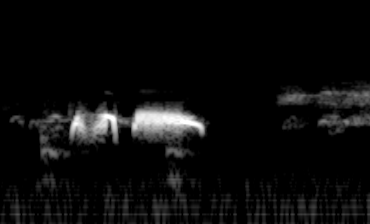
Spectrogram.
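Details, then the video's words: Spotted dove used as a lure to draw birds in and spark a singing duel: two short low notes and a held coo, followed after a pause by a higher, chattering call from another bird. "Tiếng chim cu gáy mồi thúc đấu giọng hay, tiếng chim cu gáy thúc bổi nhanh về cội, chim cu gáy đất"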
